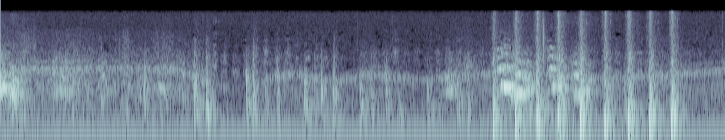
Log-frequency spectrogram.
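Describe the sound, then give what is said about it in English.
A sled dog team, with a black lead dog, waiting out front whines and whimpers in rising, wavering cries, then breaks into a quick run of sharp barks over a steady low hum; several animals seem to call together. “There's a dog team out in front.”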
